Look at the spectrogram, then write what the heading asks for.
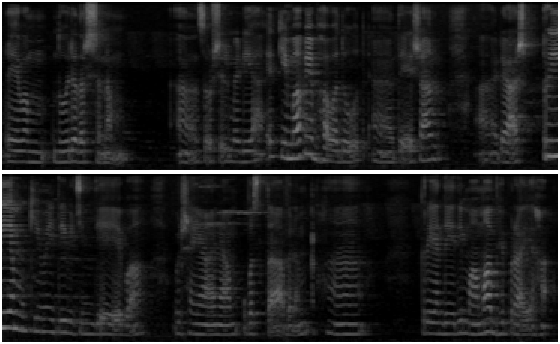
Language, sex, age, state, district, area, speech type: Sanskrit, female, 45-60, Kerala, Thrissur, urban, spontaneous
